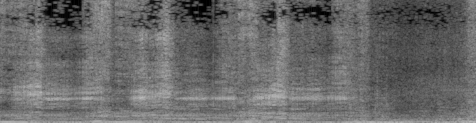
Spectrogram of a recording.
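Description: Loud race car engine being revved in repeated blips, the revs rising and falling about once a second over a steady low idle.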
